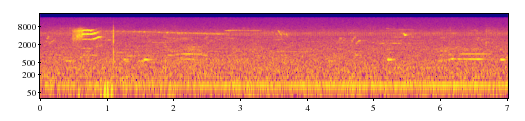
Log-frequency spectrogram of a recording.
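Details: Male Yellow-bellied Sunbird preening in a front-yard tree, Bartle Frere, Far North Queensland, Australia, gives one quick burst of thin, high chirps, then a single click and a few faint high notes over a steady low hum.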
